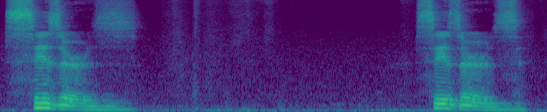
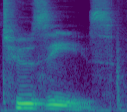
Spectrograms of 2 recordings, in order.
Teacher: notice there's a z on the end not an s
